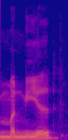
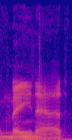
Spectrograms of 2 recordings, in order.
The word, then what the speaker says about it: Maenad: It is pronounced the Manead. Oh, the Manead? I've been butchering the pronunciation, and I'm over here calling it the Maenad. Ready to save the world. And it's actually Manead.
